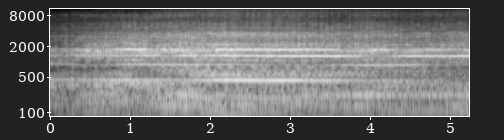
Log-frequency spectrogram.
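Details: Tata Safari Storme diesel at idle: a thin, constant whistle over a fast rattle, typical of a worn turbocharger.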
